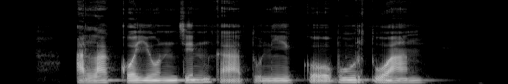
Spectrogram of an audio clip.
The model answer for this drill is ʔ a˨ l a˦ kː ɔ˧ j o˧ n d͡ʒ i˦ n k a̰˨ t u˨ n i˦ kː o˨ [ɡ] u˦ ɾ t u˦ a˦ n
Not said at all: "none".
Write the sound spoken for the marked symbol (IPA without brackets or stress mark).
b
